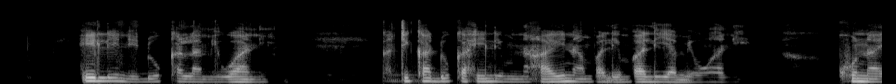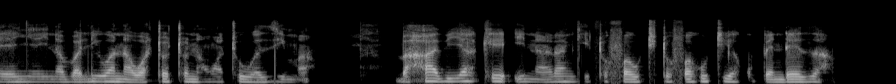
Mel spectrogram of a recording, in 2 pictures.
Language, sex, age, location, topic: Swahili, male, 18-24, Nairobi, finance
